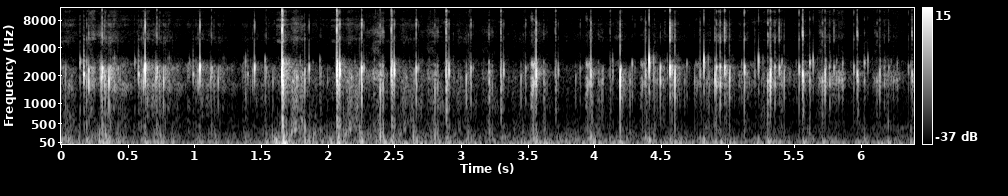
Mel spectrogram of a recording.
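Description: A small, hollow, rainbow-colored plastic slinky coil toy is held in front of the microphone and stretched, compressed and rattled with fingertips and long nails. It makes a quick, irregular run of short, dry plastic clicks and rattles, bright and centered around 2 kHz, with almost no low end and no ringing after each tap.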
